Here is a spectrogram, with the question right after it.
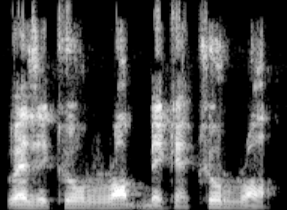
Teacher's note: tek bir ra varmış gibi okuyoruz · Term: idgam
